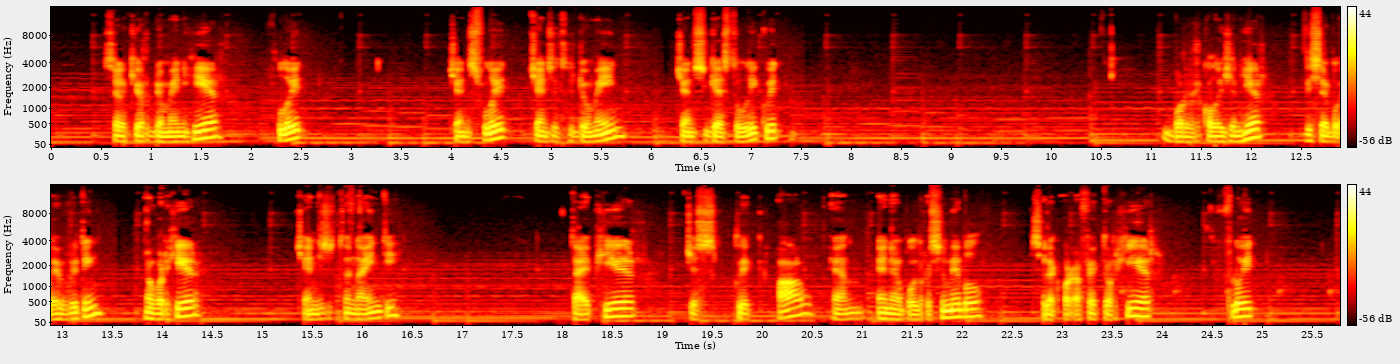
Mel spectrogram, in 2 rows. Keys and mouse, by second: 3.8-5.3 drag, 6.5-7.5 drag, 12.6 click, 14.9-16.0 drag, 18.6-20.1 drag, 21.6-22.6 drag, 22.7 g, 23.3 Escape.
